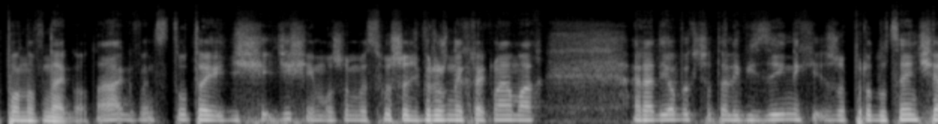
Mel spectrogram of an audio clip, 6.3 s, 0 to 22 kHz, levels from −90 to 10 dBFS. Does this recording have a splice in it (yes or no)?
no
